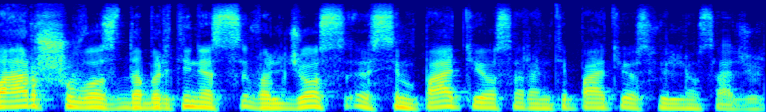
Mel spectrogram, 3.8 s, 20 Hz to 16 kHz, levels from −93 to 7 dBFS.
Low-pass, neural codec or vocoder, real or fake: 14.4 kHz; none; real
